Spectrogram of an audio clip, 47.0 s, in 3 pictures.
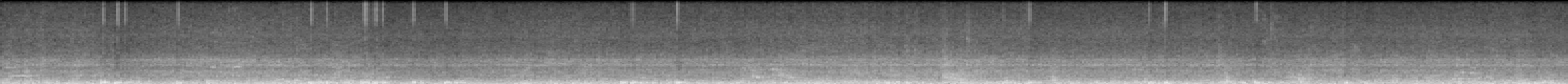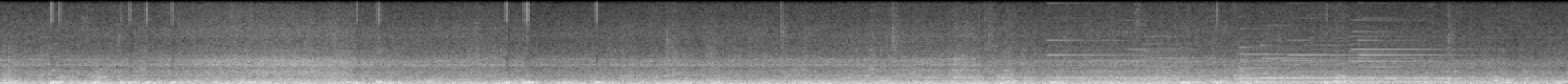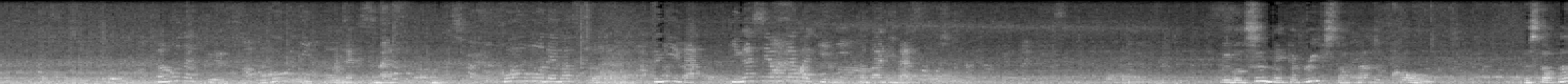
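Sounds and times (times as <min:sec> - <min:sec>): train wheels rumbling on rail: 0:00.0 - 0:47.0
steady tones: 0:24.1 - 0:33.5.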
